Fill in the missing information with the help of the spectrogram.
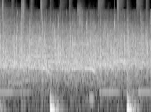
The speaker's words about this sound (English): A round of applause there.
